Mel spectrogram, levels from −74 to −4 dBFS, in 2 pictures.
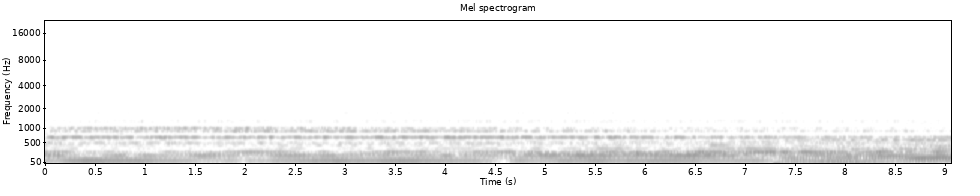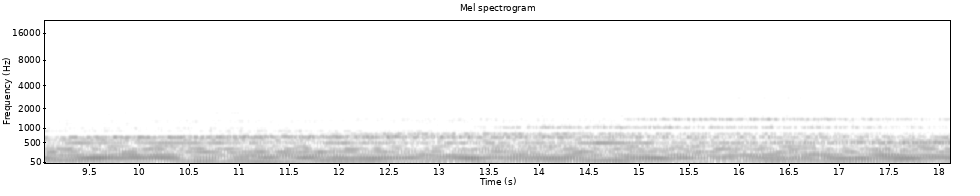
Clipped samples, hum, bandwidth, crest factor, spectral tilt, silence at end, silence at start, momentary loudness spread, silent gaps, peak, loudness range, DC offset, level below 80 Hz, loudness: under 0.1%; none; 6.4 kHz; 12 dB; -10 dB/octave; 0 s; 0 s; 4 LU; none; -38 dBFS; 3 LU; under 0.1%; -64 dBFS; -52 LUFS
